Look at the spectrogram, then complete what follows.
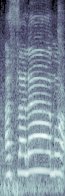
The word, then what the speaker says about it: আসসালামু: বিশেষভাবে আসসালামু শব্দের হামজাকে ভালোভাবে উচ্চারণ করবে এবং মিমের পেশকে ভালোভাবে প্রকাশ করে মারুফ পড়বে। এবার বলবে আসসালামু আলাইকুম ওয়া রাহমাতুল্লাহ।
